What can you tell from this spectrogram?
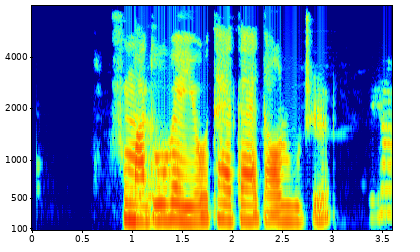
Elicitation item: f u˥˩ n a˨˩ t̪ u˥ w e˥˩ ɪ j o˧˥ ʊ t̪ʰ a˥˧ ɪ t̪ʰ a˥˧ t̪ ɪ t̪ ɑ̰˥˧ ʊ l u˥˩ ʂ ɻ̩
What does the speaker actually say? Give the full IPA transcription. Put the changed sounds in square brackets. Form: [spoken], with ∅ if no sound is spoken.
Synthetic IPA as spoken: f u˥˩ [m] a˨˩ t̪ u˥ w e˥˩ ɪ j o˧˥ ʊ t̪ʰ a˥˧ ɪ [t̪] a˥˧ [∅] ɪ t̪ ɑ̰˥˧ ʊ l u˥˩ [ʈ͡ʂ] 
